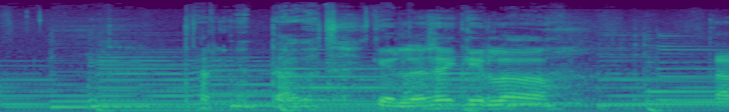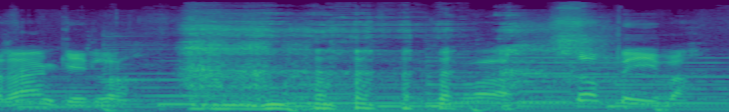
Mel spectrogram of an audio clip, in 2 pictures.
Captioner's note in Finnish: naurua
